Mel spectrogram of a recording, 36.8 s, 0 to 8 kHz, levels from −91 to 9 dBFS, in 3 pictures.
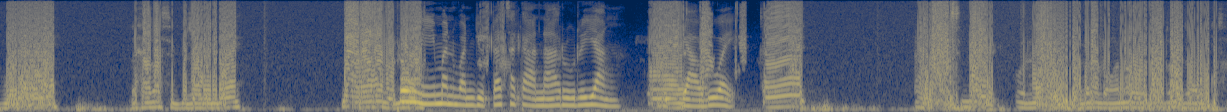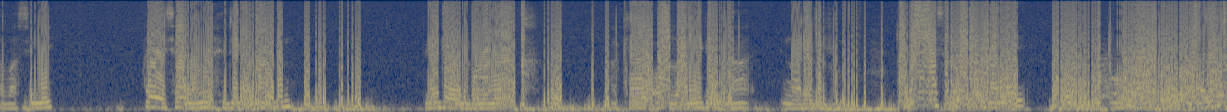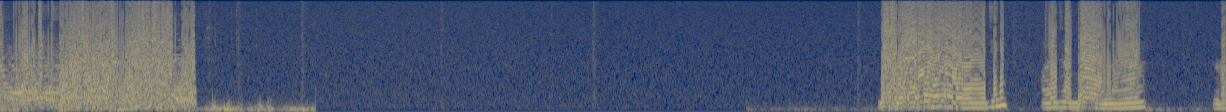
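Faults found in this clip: Integer overflow, throughout. Violent cracks on loud speech peaks, far harsher than clipping. Gain stage pushed about 14 dB past full scale; with no saturation, samples over the limit wrap to opposite polarity. Affects a small fraction of samples, around 7 percent, peaks only.

Speech suppressed in double talk, 4.28–5.7 s, 5.88–6.54 s, 6.93–7.68 s. Near-end speech dips hard, up to about 40 dB, and drops out in pieces. Likely the echo canceller misjudging overlap with far-end audio and attenuating both.

Echo leak, 5.17–5.23 s. Brief copy of speech, delayed 267 ms, around 20 dB under the direct voice. Likely residual loudspeaker echo the canceller failed to remove. The band tops out at 8 kHz, normal for call microphone processing.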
